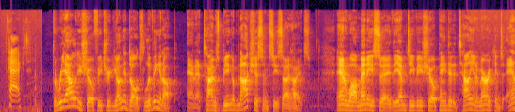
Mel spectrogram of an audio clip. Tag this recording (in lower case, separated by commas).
speech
